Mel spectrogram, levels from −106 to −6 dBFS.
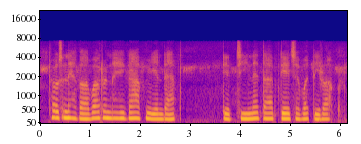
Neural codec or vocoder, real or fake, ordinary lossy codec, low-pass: codec, 16 kHz, 0.8 kbps, ZipCodec; fake; none; 7.2 kHz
